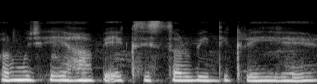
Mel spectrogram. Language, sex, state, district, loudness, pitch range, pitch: Hindi, female, Arunachal Pradesh, Longding, -13 LUFS, 175-190 Hz, 185 Hz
